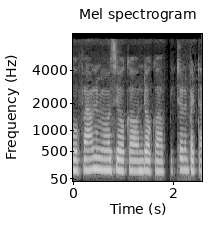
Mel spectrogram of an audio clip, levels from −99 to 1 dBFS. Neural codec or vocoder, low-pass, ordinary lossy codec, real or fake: none; 7.2 kHz; AAC, 32 kbps; real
